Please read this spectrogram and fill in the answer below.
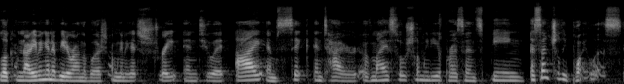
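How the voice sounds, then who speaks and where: Amid noticeable background noise, a woman talks at a very fast pace in an animated tone at a medium pitch. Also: hardly any pauses. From Mexico. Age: 20s. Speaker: lifestyle vlogger. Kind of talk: casual chat. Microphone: new mic, audio issues.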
